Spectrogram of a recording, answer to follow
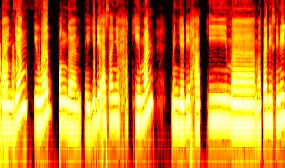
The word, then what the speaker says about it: حكيما: Maka kita bacanya kan misalkan di sini contohnya hakiman asalnya ya. Tapi kalau kita wakaf menjadi hakimah.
